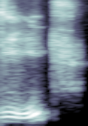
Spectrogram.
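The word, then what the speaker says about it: Yiğit: My name is Yeet. As you see my name, Y-I-G-I-T. G is silent. It's a Turkish name.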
